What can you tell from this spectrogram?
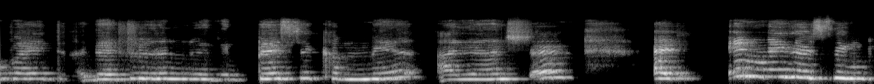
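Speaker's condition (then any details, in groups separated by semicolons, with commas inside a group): Cerebral palsy; present from birth; speech may be hard to understand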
